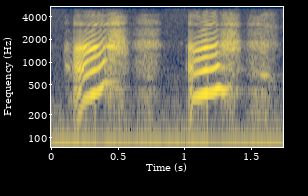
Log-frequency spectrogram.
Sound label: MOAN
